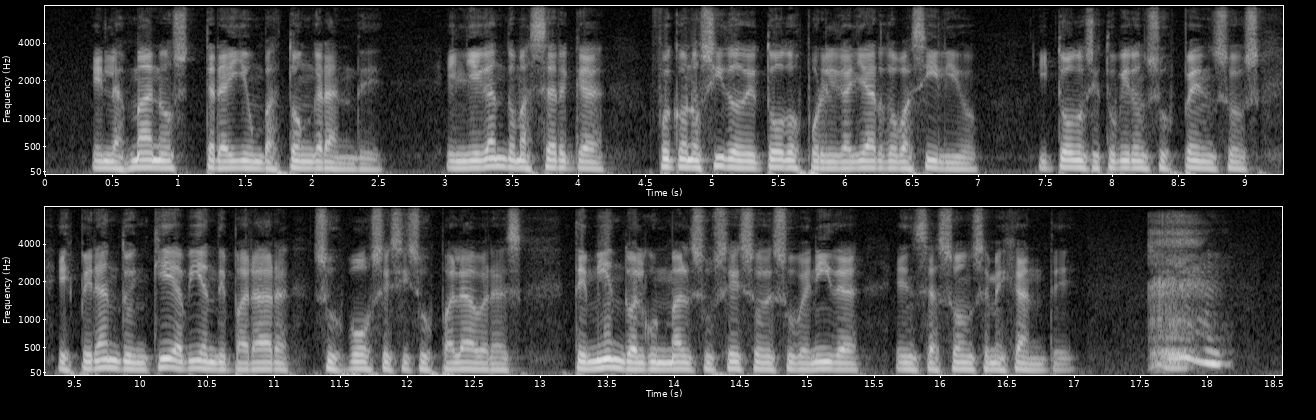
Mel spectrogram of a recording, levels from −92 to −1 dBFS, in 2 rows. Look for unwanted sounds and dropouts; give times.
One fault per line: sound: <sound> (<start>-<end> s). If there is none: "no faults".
sound: throat clearing (17.5-18.2 s)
